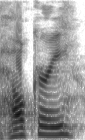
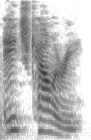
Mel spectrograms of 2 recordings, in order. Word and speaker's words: Hcalory: who doesn't like Christmas I'm unboxing a Hy yeah that isn't how it's pronounced it's okay Siri says it is a h calorie user manual I'm a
